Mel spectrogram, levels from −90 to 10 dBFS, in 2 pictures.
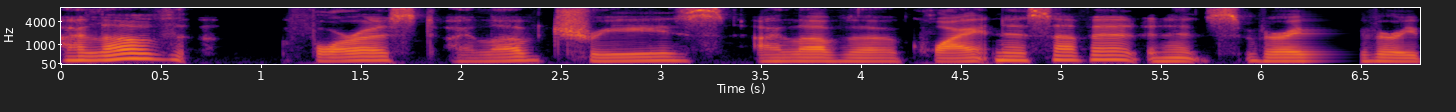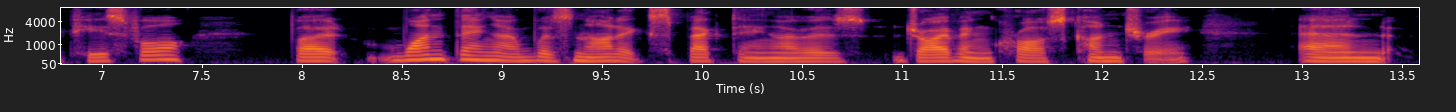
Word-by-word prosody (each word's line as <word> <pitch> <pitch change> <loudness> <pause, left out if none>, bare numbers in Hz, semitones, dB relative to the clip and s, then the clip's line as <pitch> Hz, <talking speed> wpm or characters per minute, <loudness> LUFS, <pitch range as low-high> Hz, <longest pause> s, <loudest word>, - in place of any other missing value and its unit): I 165 +1 0
love 200 +2 +2 0.5
forest, 155 +3 0
I 130 -1 -11
love 150 +5 -4
trees, 145 +1 +2
I 135 +1 -4
love 140 -1 0
the 130 -1 -5
quietness 140 +8 +2
of 175 -1 -1
it, 190 -2 +1
and 130 - -7
it's 135 -1 0
very, 140 -1 -1
very 135 -1 -2
peaceful, 185 +9 -1 0.5
but 145 -2 +2 0.2
one 190 +6 +2
thing 190 -3 0
I 155 -3 -1
was 150 -1 -3
not 145 -1 0
expecting, 135 -1 -1
I 125 0 -1
was 125 -1 0 0.2
driving 135 -3 +3
cross-country 135 +1 +2 0.5
and 130 -2 +1
140 Hz, 130 wpm, -25 LUFS, 135-160 Hz, 0.5 s, driving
